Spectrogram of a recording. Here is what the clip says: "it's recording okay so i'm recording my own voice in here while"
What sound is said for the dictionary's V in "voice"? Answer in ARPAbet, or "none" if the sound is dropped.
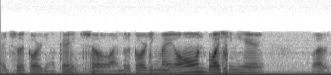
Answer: B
